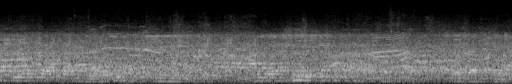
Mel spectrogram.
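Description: A crowd of young people chatter close by outdoors.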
